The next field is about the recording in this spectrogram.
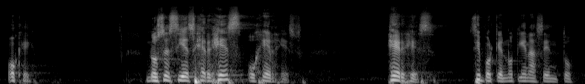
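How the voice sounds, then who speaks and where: In a church conference hall, a woman delivers a chatty, playful sermon, often putting questions to her audience. Her voice is deep, slow and a bit breathy, and the large hall adds a long reverb.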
